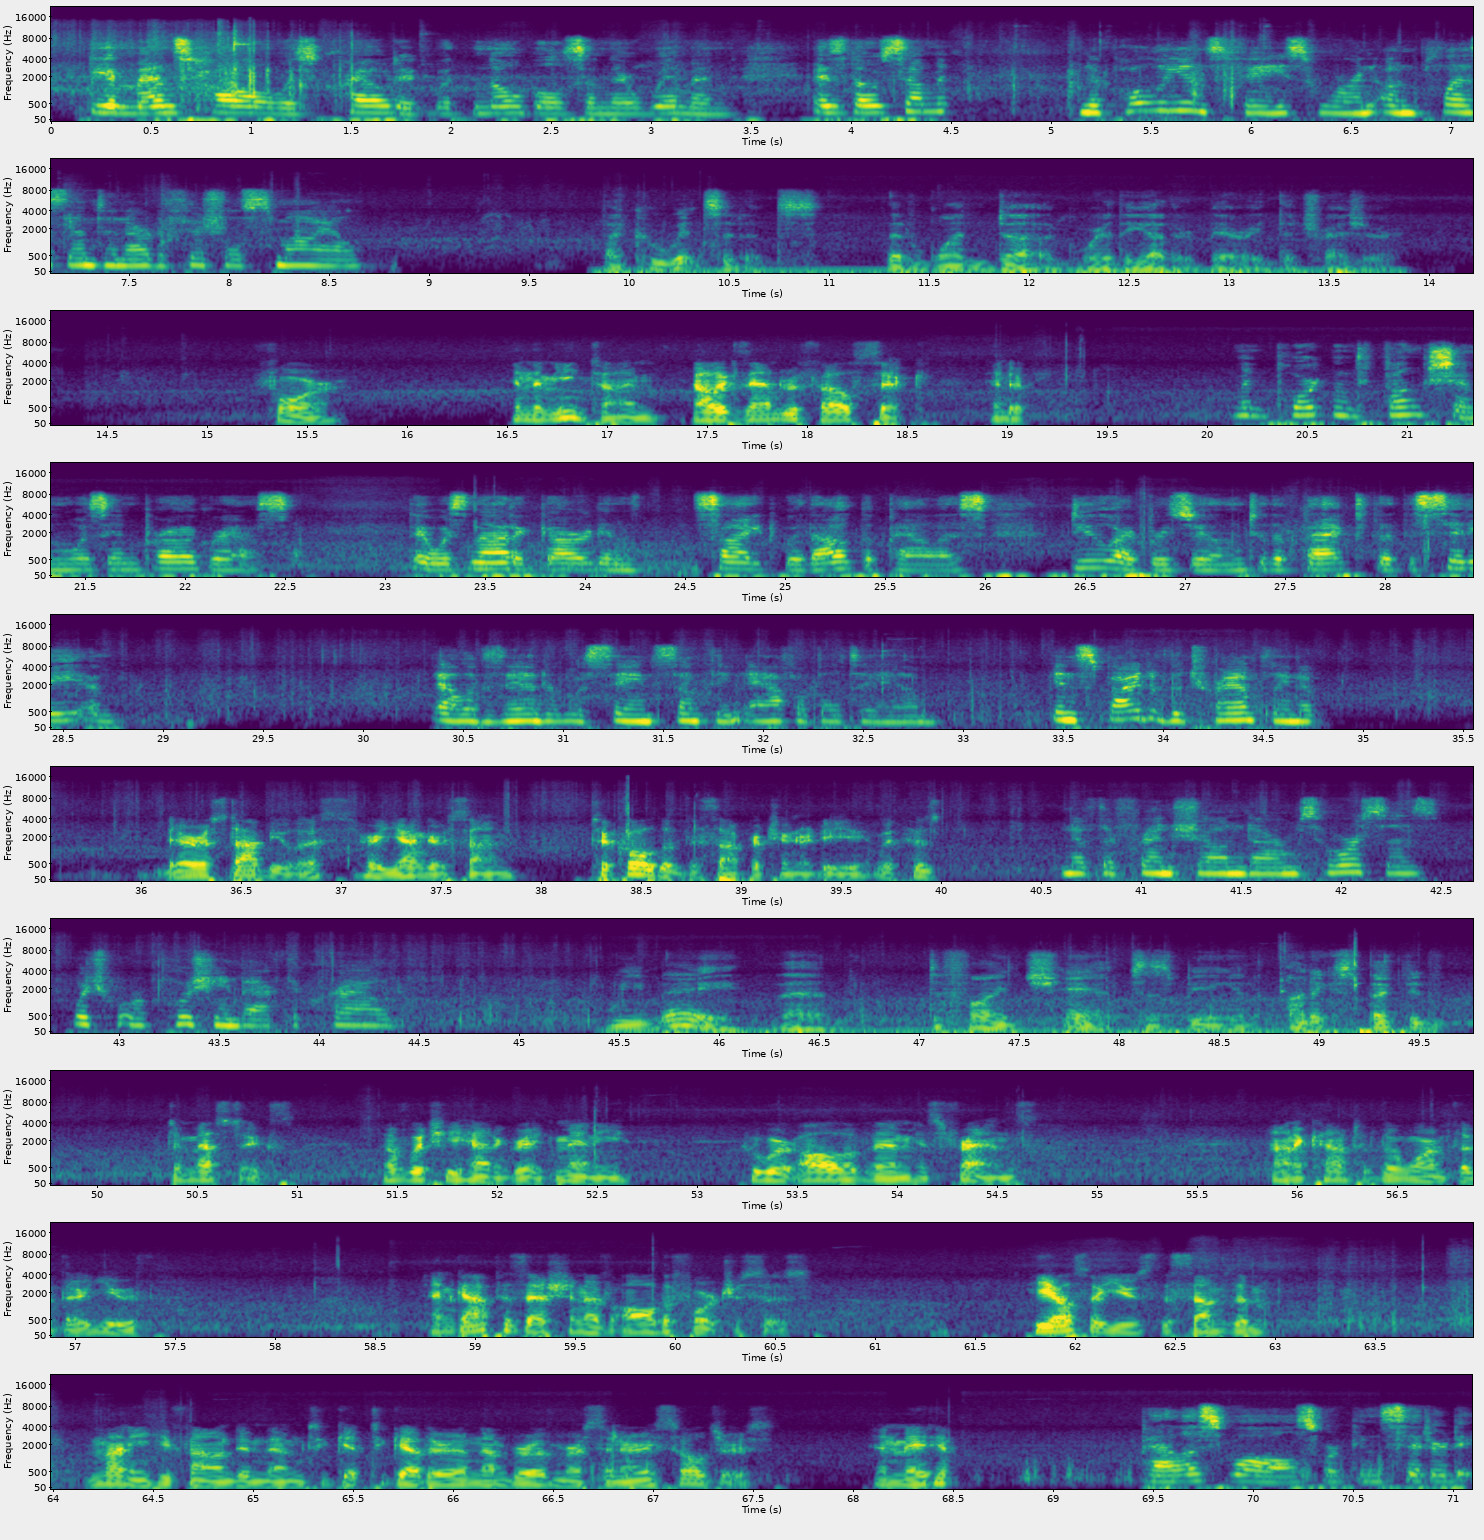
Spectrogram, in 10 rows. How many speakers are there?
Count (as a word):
four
